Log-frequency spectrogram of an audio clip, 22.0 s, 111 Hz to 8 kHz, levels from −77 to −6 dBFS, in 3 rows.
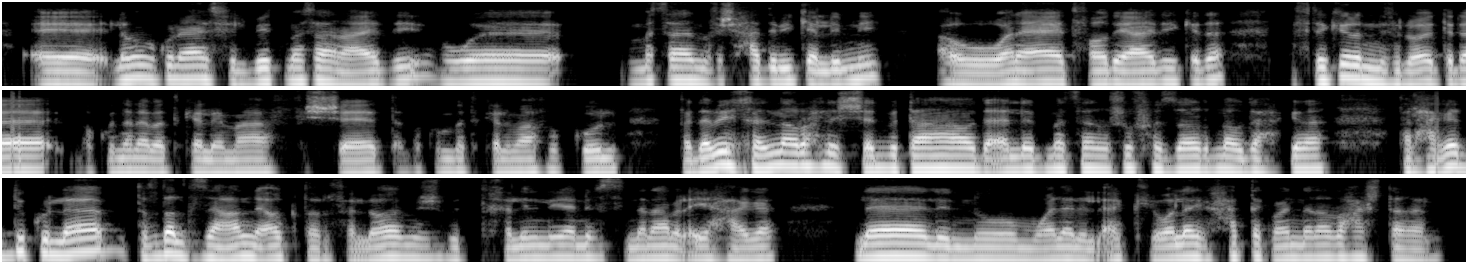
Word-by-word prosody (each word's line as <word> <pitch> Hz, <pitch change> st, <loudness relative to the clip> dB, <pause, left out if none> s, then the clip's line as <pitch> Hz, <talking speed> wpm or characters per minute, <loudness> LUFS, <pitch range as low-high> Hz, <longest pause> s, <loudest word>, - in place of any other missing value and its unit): آآ، 120 Hz, -1 st, +2 dB
لمَّا 155 Hz, +2 st, +3 dB
باكون 160 Hz, 0 st, -1 dB
قاعد 155 Hz, 0 st, +3 dB
في 140 Hz, -2 st, -8 dB
البيت 135 Hz, +4 st, -1 dB
مثلًا 140 Hz, -4 st, +1 dB
عادي، 140 Hz, +10 st, -2 dB
و 135 Hz, 0 st, +1 dB, 0.7 s
مثلًا 140 Hz, +2 st, 0 dB
ما 140 Hz, -, -1 dB
فيش 140 Hz, +1 st, -7 dB
حد 140 Hz, 0 st, -2 dB
بيكلِّمني، 140 Hz, +5 st, 0 dB, 0.3 s
أو 110 Hz, -, 0 dB
وأنا 110 Hz, +3 st, +2 dB
قاعد 130 Hz, +1 st, +2 dB
فاضي 120 Hz, +1 st, +1 dB
عادي 125 Hz, +3 st, +1 dB
كده 150 Hz, +5 st, -2 dB, 0.3 s
بافتكر 145 Hz, +4 st, +2 dB
إن 145 Hz, -4 st, +3 dB
في 120 Hz, -, -5 dB
الوقت 125 Hz, +2 st, 0 dB
ده 135 Hz, +1 st, +4 dB
باكون 120 Hz, +1 st, -9 dB
أنا 125 Hz, 0 st, 0 dB
بتكلِّم 115 Hz, -1 st, -2 dB
معاها 120 Hz, 0 st, -1 dB
في 115 Hz, -, -17 dB
الChat 115 Hz, 0 st, -2 dB
أو -, -, -17 dB
باكون 120 Hz, 0 st, -10 dB
بتكلِّم 120 Hz, +1 st, -6 dB
معاها 120 Hz, 0 st, 0 dB
في 125 Hz, +1 st, -9 dB
الCall 125 Hz, +1 st, -3 dB, 0.3 s
فده 120 Hz, +4 st, +3 dB
بيخليني 165 Hz, -1 st, +4 dB
أروح 165 Hz, -1 st, +3 dB
للChat 155 Hz, -2 st, -1 dB
بتاعها 145 Hz, 0 st, +3 dB
وأقعد 140 Hz, -2 st, +4 dB
أقلِّب 135 Hz, +1 st, +1 dB
مثلًا، 140 Hz, +1 st, 0 dB
وأشوف 140 Hz, +1 st, -3 dB
هزارنا 135 Hz, 0 st, +2 dB
وضِحكِنا، 130 Hz, +2 st, 0 dB, 0.3 s
فالحاجات 130 Hz, +6 st, +1 dB
دي 150 Hz, +6 st, -1 dB
كلّها 175 Hz, +2 st, +3 dB
بتفضل 170 Hz, -4 st, +1 dB
تزعّلني 130 Hz, -1 st, +1 dB
أكتر، 115 Hz, -3 st, -6 dB
فاللي 115 Hz, +1 st, -5 dB
هو 135 Hz, +1 st, +3 dB
مش 125 Hz, -1 st, -5 dB
بتخليني 120 Hz, +2 st, -4 dB
ليّا 135 Hz, 0 st, 0 dB
نِفْس 130 Hz, -2 st, -5 dB
إن 115 Hz, -, -3 dB
أنا 125 Hz, +1 st, 0 dB
أعمل 125 Hz, -2 st, 0 dB
أي 125 Hz, -, -1 dB
حاجة، 120 Hz, +2 st, -3 dB, 0.4 s
لا 145 Hz, 0 st, +7 dB
للنوم 120 Hz, -2 st, 0 dB
ولا 115 Hz, +2 st, -1 dB
للأكل 120 Hz, +1 st, -4 dB
ولا 130 Hz, +3 st, +3 dB
اي 135 Hz, -, 0 dB
حتى 140 Hz, +4 st, -5 dB
كمان 125 Hz, +1 st, -2 dB
إن 130 Hz, -, -1 dB
أنا 135 Hz, -, -1 dB
أروح 135 Hz, 0 st, -2 dB
أشتغل. 115 Hz, -3 st, -5 dB
130 Hz, 210 wpm, -19 LUFS, 120-140 Hz, 0.7 s, لا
